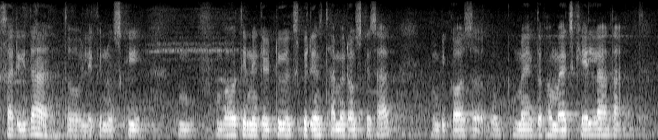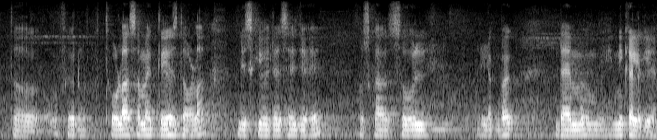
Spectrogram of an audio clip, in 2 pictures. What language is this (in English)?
Urdu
